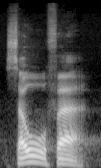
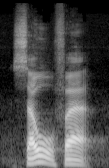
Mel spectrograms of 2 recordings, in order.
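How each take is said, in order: No difference in how they are said.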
